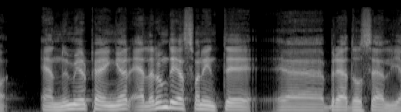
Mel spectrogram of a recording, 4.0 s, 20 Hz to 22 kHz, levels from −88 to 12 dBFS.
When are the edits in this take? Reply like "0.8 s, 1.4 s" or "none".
1.9 s

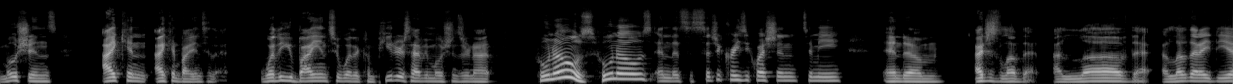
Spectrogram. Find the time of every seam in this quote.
none

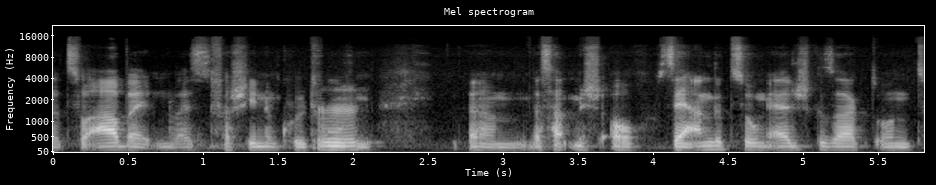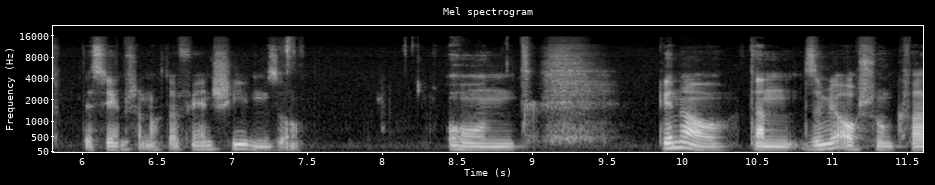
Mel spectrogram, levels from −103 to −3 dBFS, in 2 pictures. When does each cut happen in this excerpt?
1.0 s, 6.2 s, 10.4 s

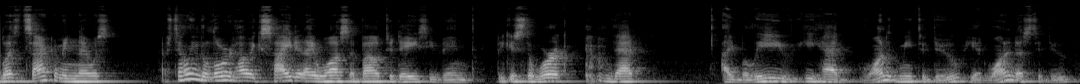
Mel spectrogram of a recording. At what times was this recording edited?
1.5 s, 4.8 s

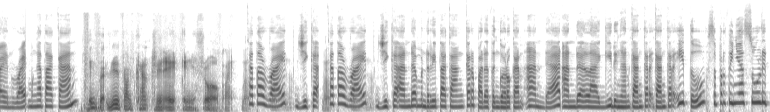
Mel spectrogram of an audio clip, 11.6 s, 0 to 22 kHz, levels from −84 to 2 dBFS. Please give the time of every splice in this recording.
4.8 s, 8.4 s, 9.8 s

